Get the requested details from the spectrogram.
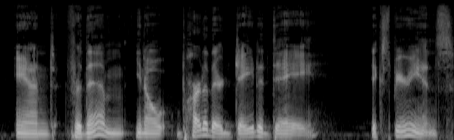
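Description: Against a quiet background, a man talks at a fairly slow pace, his fairly low pitch showing ordinary variation. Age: 40s. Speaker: podcast host. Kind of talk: casual interview. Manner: halting, many fillers and repeats.

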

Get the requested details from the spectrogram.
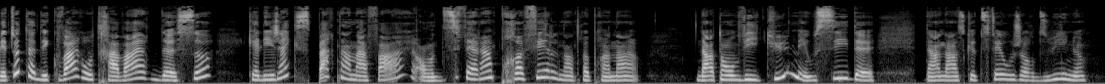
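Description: In a Quebec accent, a woman speaks at a fairly slow pace with a fairly high pitch and lively intonation. The recording is very clean, with a silent background. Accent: Québécois French. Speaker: community radio co-host. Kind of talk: radio interview.

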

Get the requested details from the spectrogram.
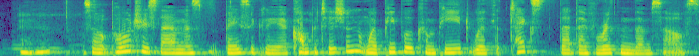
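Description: Over noticeable background noise, a woman speaks at a moderate pace and medium pitch with ordinary pitch variation. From northern Germany. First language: German. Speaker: slam poet. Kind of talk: interview. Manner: giggly, hesitant.

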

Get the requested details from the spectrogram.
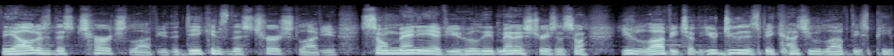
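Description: This man's voice sits fairly high in pitch and runs with hardly any pauses. The recording is very clean, with a silent background. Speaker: pastor. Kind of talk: sermon. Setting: church. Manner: fast; loud.

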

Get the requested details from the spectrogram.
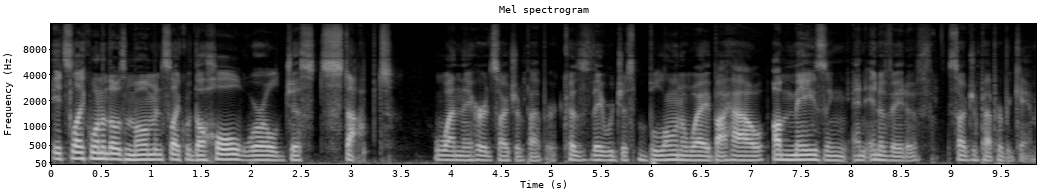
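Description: Against a silent background in a very clean recording, a man of medium pitch speaks at a moderate pace with fairly even intonation and hardly any pauses. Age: 20s. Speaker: student podcast host. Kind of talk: casual chat. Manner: frequent fillers and hesitations.

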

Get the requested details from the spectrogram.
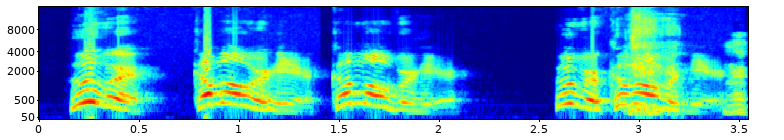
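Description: Put on as a character voice, the speech sits at an extremely high pitch and swings very widely in pitch. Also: fairly quick pace. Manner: catcalling, loud.

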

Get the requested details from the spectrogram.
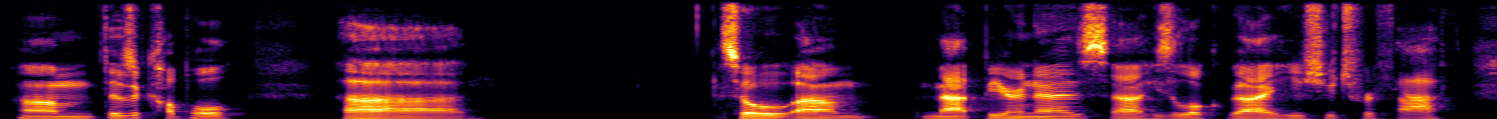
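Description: Speaking with a Canadian accent and a fairly low pitch, a man uses lively intonation and long, frequent pauses against a quiet background. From Ontario, Canada (Mississauga). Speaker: automotive photographer and car blog founder. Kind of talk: casual interview chat. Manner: calm.

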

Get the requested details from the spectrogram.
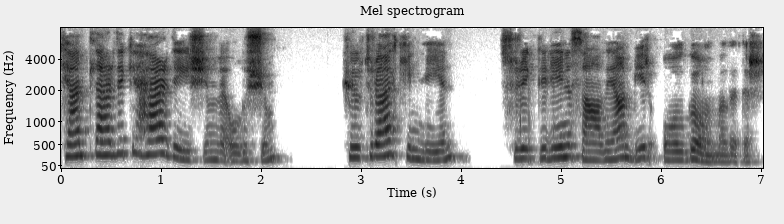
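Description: Very wide pitch swings in a fairly high-pitched female voice. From Antakya, Turkey. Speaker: architecture professor. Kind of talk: radio interview, prepared talk.

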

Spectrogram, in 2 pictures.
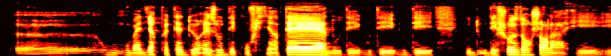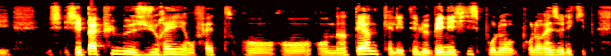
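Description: Quiet in the background, the recording is dry and close with no echo. A man talks at a moderate pace and medium pitch with fairly even intonation. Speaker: startup CEO and founder, former autonomous vehicle researcher. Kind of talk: interview. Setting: remote recording from home. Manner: halting, many repetitions and hesitations.

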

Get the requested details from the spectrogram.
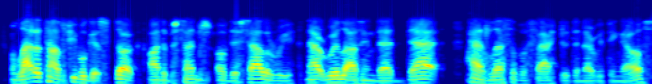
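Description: At a very fast pace, a man with a fairly low pitch speaks with a Spanish accent. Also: ordinary pitch variation. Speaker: tech startup founder. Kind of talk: podcast interview.

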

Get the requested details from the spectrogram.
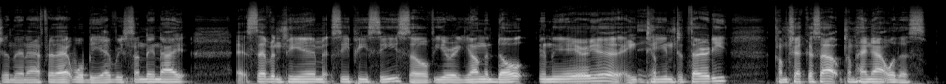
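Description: A man speaks in a plain, everyday voice at a medium pitch, with fairly even intonation and a moderate pace, on a very clean recording with a silent background. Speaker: pastor. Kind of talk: casual chat.

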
